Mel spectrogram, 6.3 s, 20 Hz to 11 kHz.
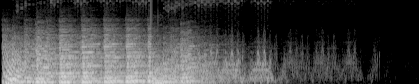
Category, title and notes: Music > Other
Unpiano Sounds 008
Samples of piano I programmed on a DAW and then applied effects to until they were less piano-ish in their timbre.
Distorted, Piano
